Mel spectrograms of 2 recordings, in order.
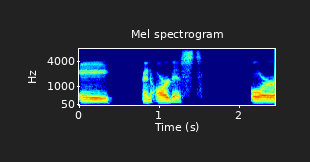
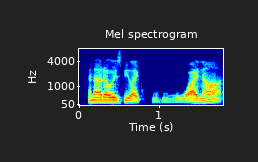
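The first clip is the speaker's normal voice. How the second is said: normal talking voice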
